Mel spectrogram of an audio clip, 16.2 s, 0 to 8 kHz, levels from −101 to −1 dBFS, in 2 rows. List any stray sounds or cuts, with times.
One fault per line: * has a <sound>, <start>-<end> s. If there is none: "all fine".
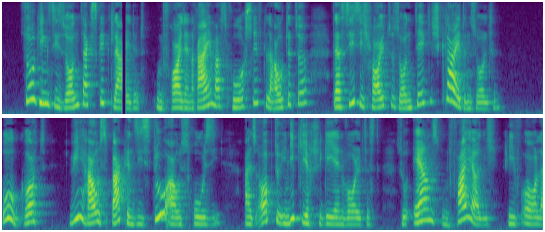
* has a dropout, 1.8-1.9 s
